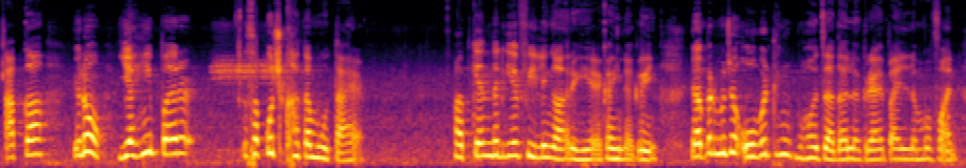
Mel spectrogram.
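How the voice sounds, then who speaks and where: A woman tarot reader with a sore throat, speaking softly and gently, often checking in with her viewers. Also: lively intonation, moderate pace. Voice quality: soft and low-volume.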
